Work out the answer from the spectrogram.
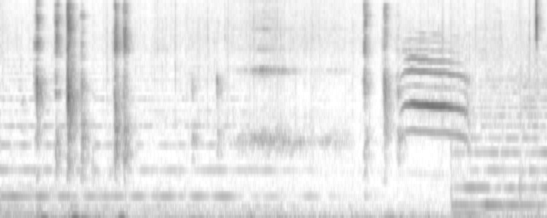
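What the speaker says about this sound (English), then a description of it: "one of those biochemical cats" In the cyberpunk adventure game Tales of the Neon Sea, a cat meows in a couple of short, thin cries over soft ambient game music, with faint ticking clicks earlier on.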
